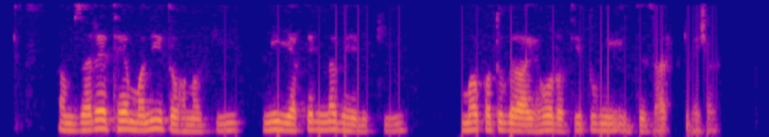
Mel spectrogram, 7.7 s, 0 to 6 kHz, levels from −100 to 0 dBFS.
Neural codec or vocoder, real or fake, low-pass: none; real; 5.4 kHz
